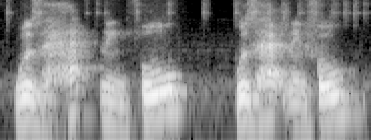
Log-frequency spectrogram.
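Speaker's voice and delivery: "happening" as "hat'nin" with a catch in the throat; "fool" ending without a firm L; glottal pause. Shown as a demonstration. Teacher modelling the greeting for learners, with glottal pause. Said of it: "There's a glottal pause".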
